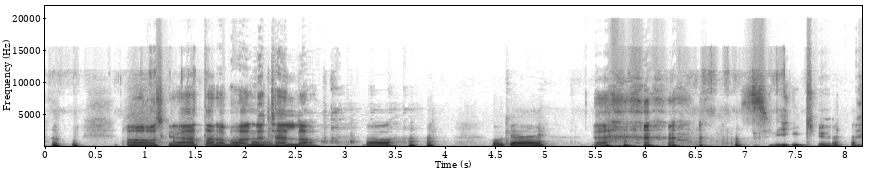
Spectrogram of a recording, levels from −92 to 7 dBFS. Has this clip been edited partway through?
no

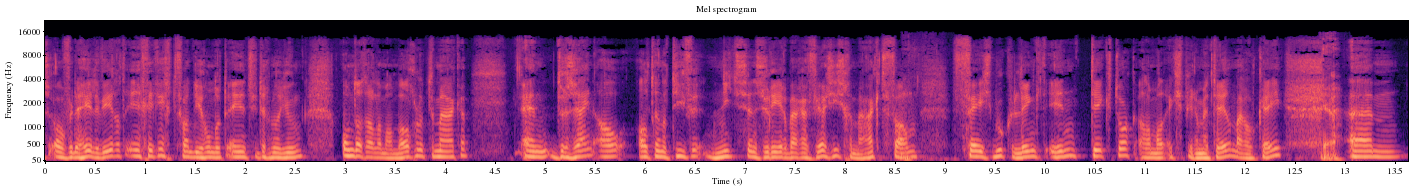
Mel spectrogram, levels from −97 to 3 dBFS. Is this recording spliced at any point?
no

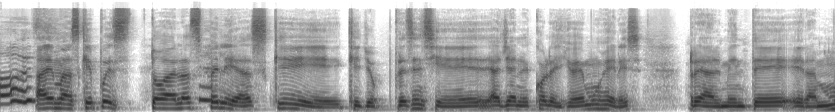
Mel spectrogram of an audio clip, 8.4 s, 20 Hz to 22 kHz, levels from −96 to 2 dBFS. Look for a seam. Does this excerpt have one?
no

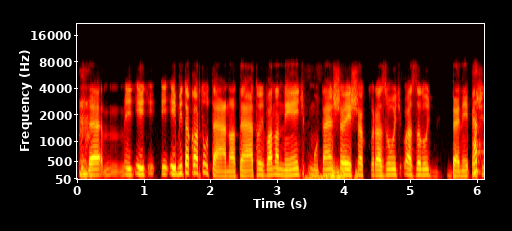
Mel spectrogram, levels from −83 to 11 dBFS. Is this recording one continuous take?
yes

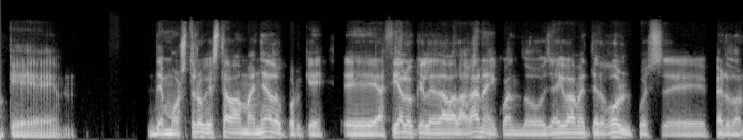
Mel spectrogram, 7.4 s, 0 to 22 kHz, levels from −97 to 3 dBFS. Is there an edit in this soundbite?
yes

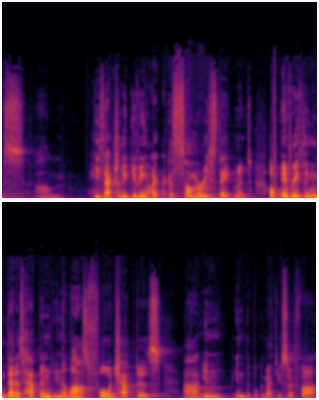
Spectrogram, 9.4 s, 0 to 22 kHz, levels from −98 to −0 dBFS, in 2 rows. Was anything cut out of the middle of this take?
no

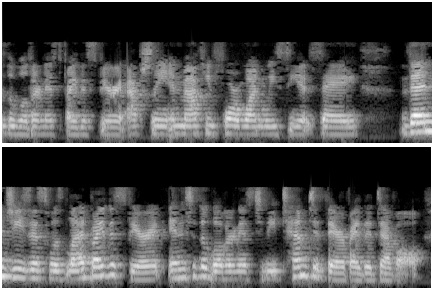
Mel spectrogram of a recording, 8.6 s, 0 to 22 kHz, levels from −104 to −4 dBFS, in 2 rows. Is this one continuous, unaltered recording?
yes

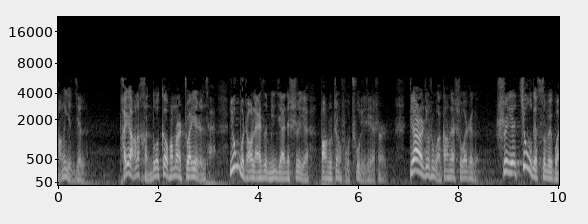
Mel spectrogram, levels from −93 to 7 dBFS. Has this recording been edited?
no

